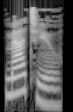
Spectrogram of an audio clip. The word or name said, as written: matthieu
